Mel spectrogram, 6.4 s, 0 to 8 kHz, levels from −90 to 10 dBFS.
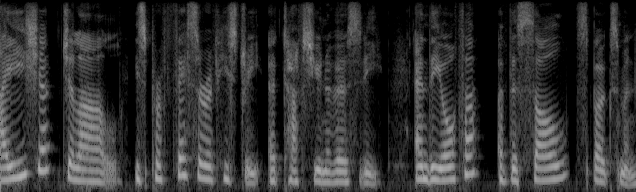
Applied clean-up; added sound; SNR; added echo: none; none; none; none.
